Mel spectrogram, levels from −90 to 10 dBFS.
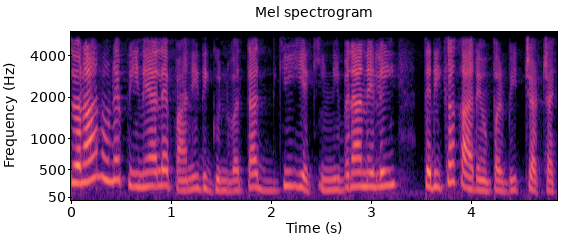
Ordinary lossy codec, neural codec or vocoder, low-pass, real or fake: none; vocoder, 22.05 kHz, 80 mel bands, WaveNeXt; 5.4 kHz; fake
